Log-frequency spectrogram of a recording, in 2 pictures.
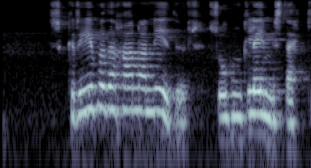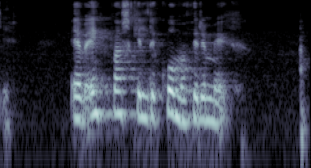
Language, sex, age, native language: Icelandic, female, 40-49, Icelandic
